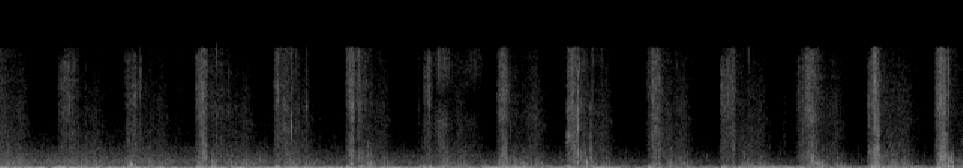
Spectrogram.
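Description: Footsteps crunch steadily through grass and undergrowth.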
